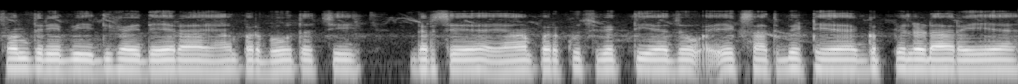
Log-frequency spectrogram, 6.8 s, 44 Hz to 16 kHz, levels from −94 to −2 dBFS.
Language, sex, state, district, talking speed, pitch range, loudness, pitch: Hindi, male, Rajasthan, Bikaner, 230 wpm, 120-125 Hz, -17 LUFS, 125 Hz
